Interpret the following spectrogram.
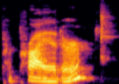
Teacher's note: we don't have an O sound in proprietor we actually start with the UH sound that's because the stress in this word is on the second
